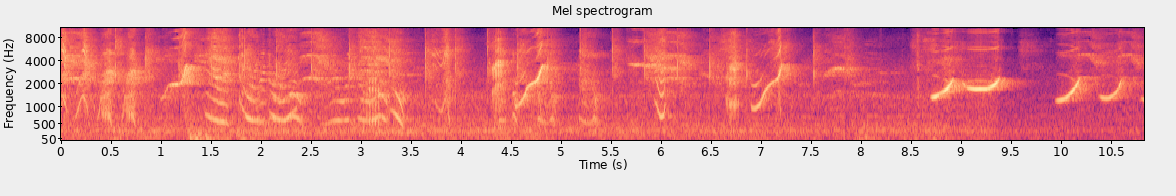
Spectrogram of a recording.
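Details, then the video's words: Green talking parrots chattering in mimicked speech-like syllables, a busy run of squeaky warbles followed by sharp upward-swooping whistles near the end. "Cutest Green Talking Parrots Saying the Funniest Things"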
